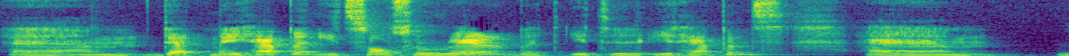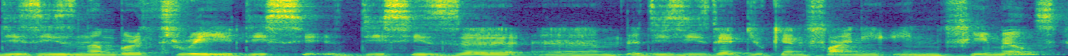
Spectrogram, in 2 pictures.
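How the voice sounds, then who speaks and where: A man's voice: medium pitch, unhurried, dark tone. A man in his forties from Portugal with a Portuguese accent, presenting an informal explainer as a breeder, repeating words for emphasis. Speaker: dog breeder and channel host. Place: indoor room.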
